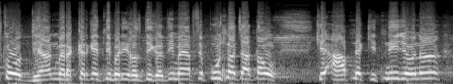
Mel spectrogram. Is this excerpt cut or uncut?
uncut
